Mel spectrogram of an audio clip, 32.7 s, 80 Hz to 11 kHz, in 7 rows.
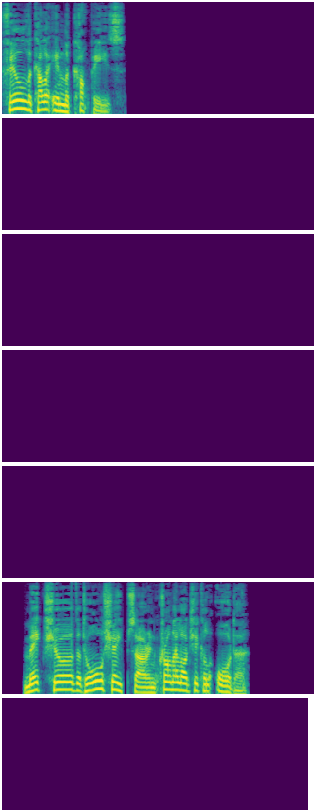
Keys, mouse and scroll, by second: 14.3 scroll down 1, 15.0-15.4 scroll up 1, 15.4 space, 15.8-17.9 ctrl+drag, 18.5-19.4 scroll up 1, 22.0 click, 23.8 right click, 26.8 click, 29.4 ctrl+z, 30.6 right click.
